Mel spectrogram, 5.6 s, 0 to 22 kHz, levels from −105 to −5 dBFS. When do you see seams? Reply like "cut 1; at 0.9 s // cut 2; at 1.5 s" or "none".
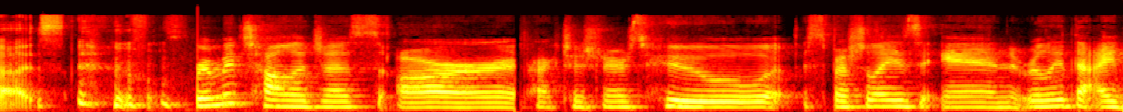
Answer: cut 1; at 1.0 s // cut 2; at 2.7 s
